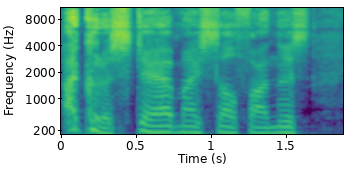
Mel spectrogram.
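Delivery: play-acted panicked, alarmed, freaked-out outburst. Retelling a police officer finding a paperclip while frisking: imitating a freaked-out cop. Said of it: "he freaked out".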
